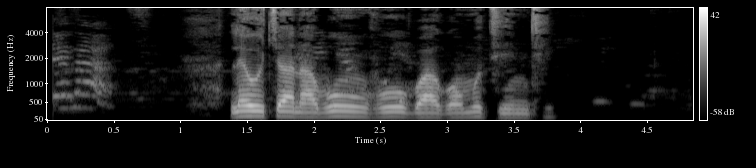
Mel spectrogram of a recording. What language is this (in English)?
Hemba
